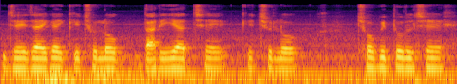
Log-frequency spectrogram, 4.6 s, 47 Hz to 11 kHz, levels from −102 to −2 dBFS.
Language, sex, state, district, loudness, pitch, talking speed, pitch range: Bengali, male, Tripura, West Tripura, -17 LUFS, 125 Hz, 130 wpm, 95-130 Hz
